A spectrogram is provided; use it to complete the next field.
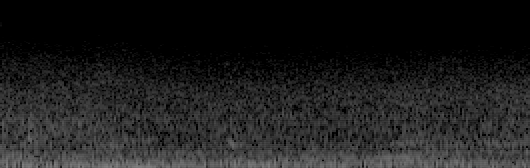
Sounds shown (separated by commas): people talking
